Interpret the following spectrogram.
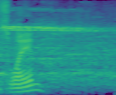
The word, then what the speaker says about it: Swaim: Svim? Remember Dale Swaim that used to play baseball for the Brewers, and it's spelled the same way. So on mat 1, Schuldis and Swaim.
